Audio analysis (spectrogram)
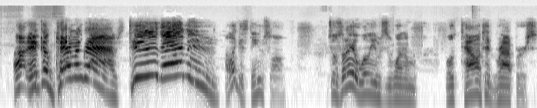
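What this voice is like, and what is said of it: Usual voice. Nothing is said of it.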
